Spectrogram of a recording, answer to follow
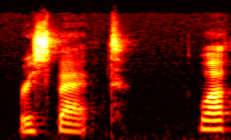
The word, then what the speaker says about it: respect: 실제 미국식 원어 발음으로는 respect와 같이 발음합니다.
